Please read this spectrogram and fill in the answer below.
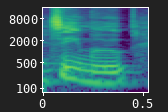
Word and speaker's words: Temu: Oh, yeah, everybody finding out that they've been pronouncing Temu wrong.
